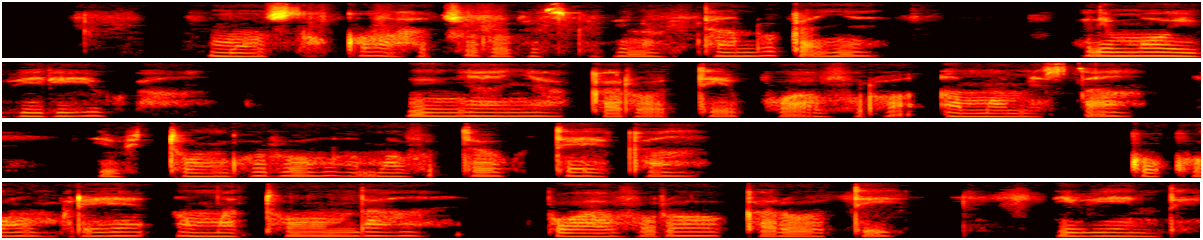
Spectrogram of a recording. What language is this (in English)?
Kinyarwanda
